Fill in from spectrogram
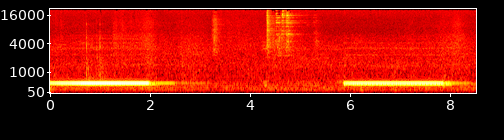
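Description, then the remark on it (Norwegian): A steady telephone tone rings out in two long, loud bursts of about two seconds each, separated by a quiet gap with faint clicks and handling noises. “Vi skal straks avslutte, men vi må bare ta én telefonsamtale helt til slutt.”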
